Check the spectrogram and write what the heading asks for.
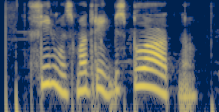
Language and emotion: Russian, angry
